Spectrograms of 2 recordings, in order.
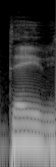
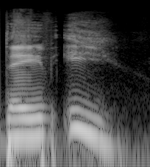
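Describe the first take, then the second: First: The name flows smoothly as one word. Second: The name is split, with a hard final E. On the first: The speaker calls it right. "it's Davey, ... so it's real smooth. It's like Davy, just like baby" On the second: The speaker calls it wrong. "not Dave E"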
